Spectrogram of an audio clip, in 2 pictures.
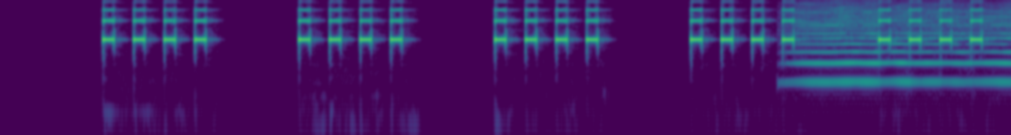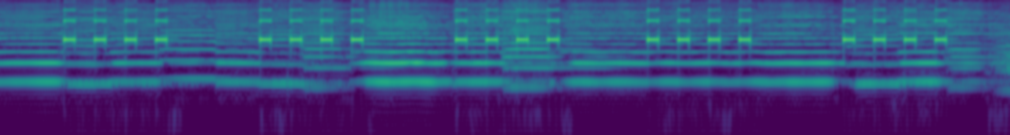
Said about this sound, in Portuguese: Relógio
